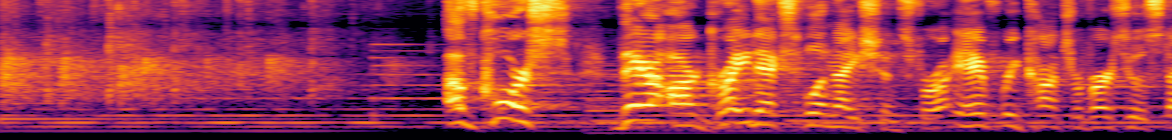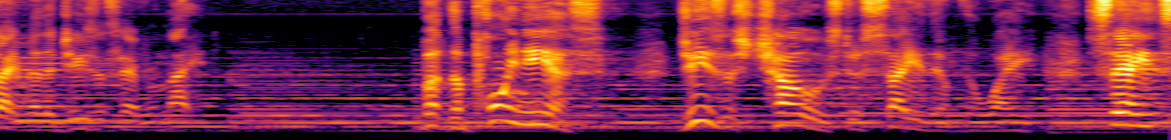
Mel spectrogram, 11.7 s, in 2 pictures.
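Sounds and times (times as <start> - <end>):
hand clapping: 0.0 - 1.9
speech: 2.2 - 7.0, 8.0 - 11.7.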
